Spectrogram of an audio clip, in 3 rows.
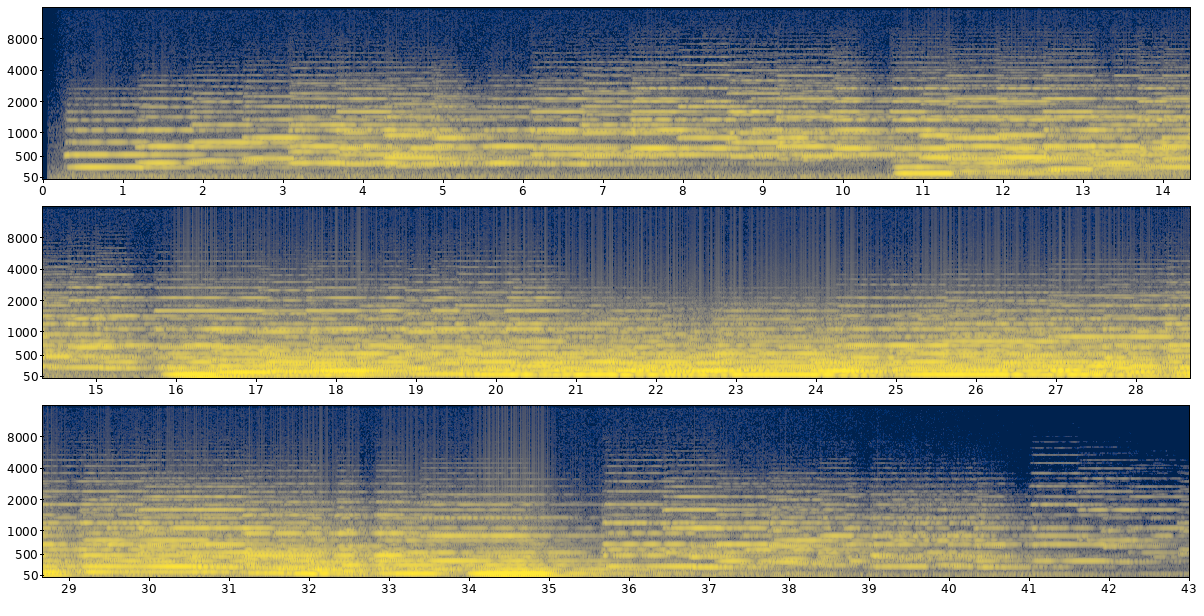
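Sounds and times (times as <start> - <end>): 
chorale fugue: 0.1 - 43.0.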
